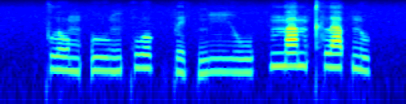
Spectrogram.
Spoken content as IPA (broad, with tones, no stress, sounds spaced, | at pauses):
k l o˨˩ m ʔ uː˩˦ ŋ k w o˥˩ k̚ p e˨˩ k̚ ŋ iː˧ w | m a˥˩ m kʰ l a˥˩ p̚ n u˨˩ k̚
